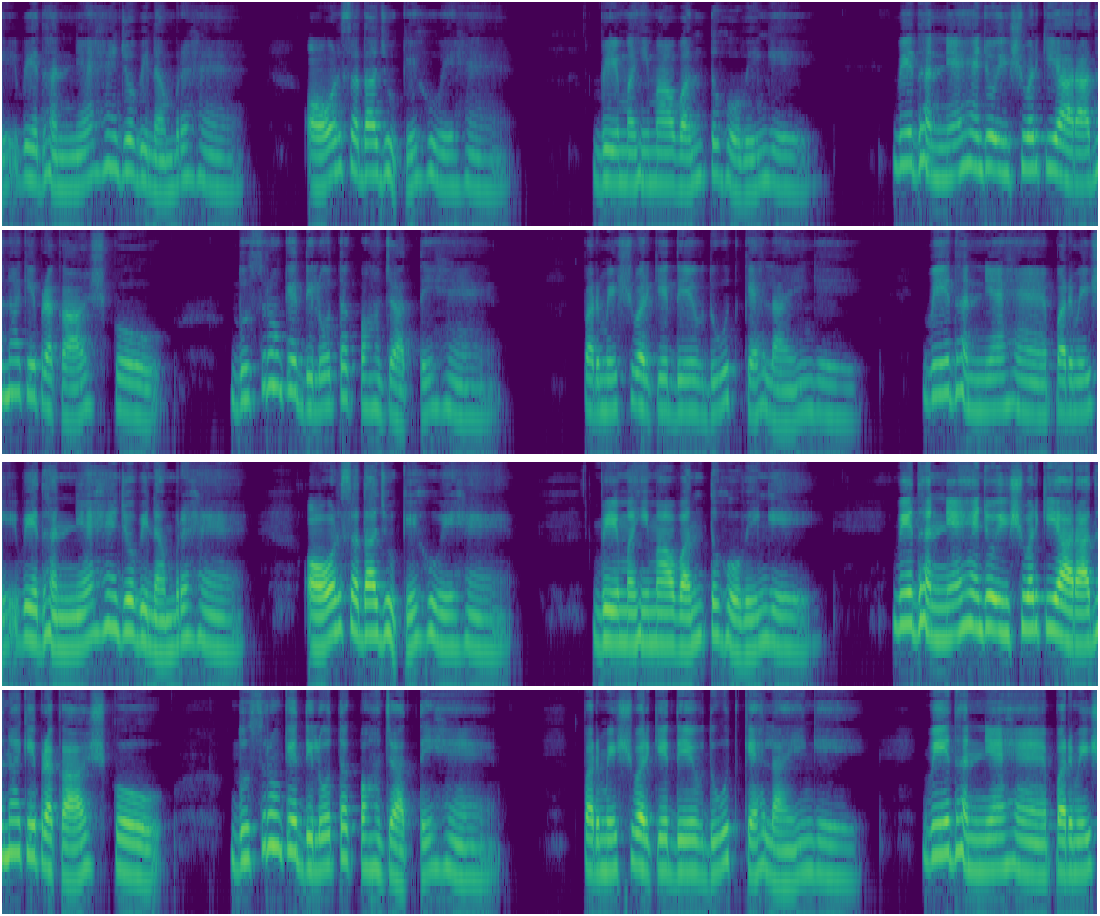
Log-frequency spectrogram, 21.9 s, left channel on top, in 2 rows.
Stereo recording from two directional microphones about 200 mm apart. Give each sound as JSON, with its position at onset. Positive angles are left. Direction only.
{"t": 0.0, "sound": "a woman's voice", "side_deg": -30}
{"t": 6.0, "sound": "a woman's voice", "side_deg": -30}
